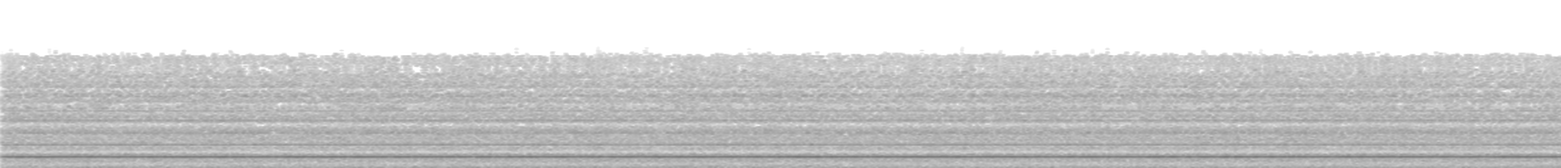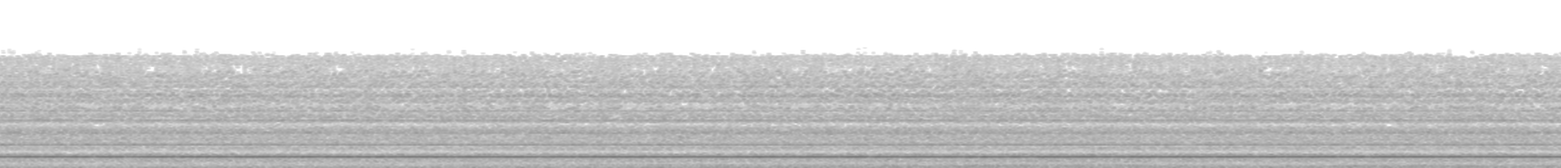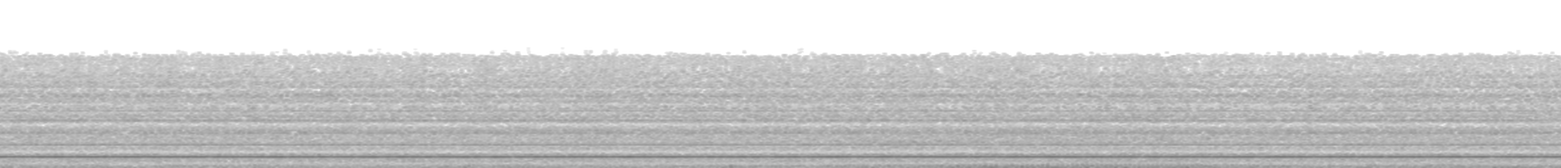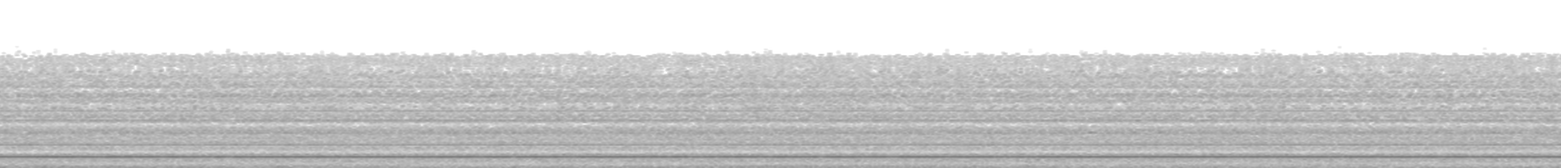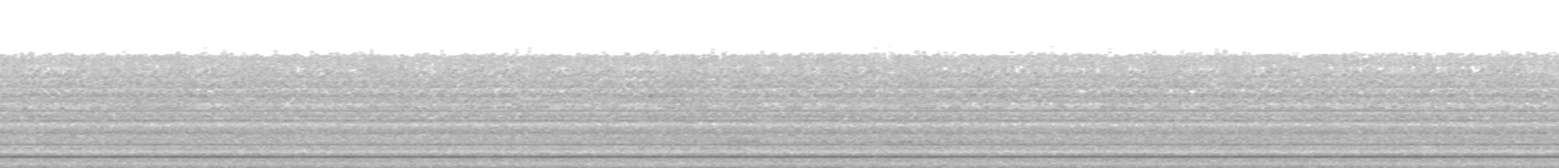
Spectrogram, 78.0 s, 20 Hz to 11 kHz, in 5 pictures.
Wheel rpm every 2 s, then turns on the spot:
0, 0, 0, 0, 0, 0, 0, 0, 0, 0, 0, 0, 0, 0, 0, 0, 0, 0, 0, 0, 0, 0, 0, 0, 0, 0, 0, 0, 0, 0, 0, 0, 0, 0, 0, 0, 0, 0, 0.
none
